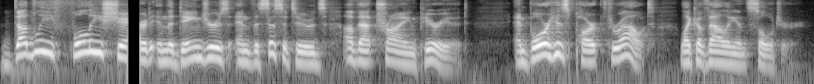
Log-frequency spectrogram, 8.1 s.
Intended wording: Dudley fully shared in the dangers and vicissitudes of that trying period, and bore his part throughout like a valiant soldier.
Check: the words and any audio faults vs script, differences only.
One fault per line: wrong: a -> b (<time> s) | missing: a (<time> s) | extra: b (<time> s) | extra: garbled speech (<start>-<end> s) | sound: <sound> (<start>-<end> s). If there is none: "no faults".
sound: dropout (1.3-1.4 s)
